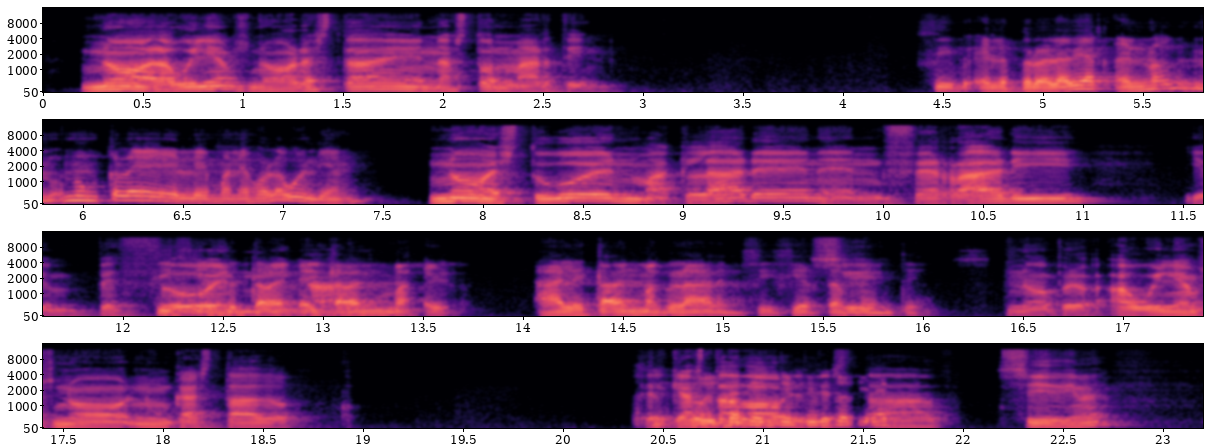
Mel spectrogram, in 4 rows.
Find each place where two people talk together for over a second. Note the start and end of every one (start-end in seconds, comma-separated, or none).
12.1-13.5, 20.4-21.7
